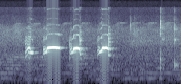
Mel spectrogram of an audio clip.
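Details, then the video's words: Large green leafbird singing in a style likened to a yellow-vented bulbul: three loud, clear whistled notes, each sliding up then down, spaced about half a second apart, followed by faint clicks in a quiet room. "Ci ijo jumbo rasa trucukan ngoceh"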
